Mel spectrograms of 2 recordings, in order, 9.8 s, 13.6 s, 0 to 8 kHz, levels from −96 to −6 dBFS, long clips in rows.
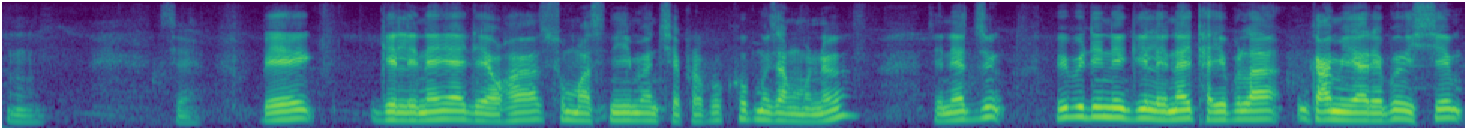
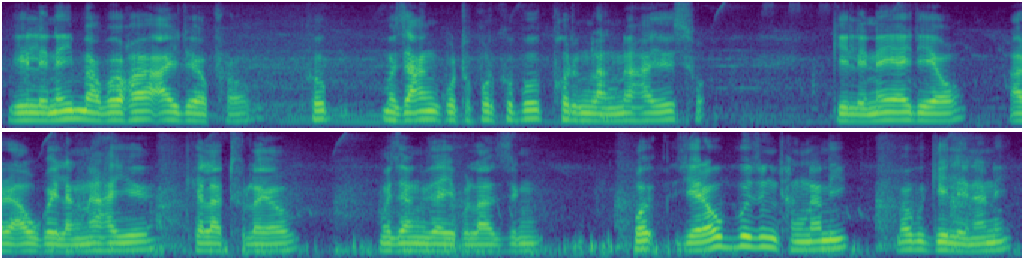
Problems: low volume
